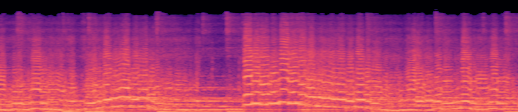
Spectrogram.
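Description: Live jazz band playing: a sustained melody line that bends and glides in pitch, over a bass that moves in steps.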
